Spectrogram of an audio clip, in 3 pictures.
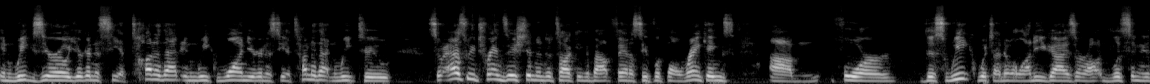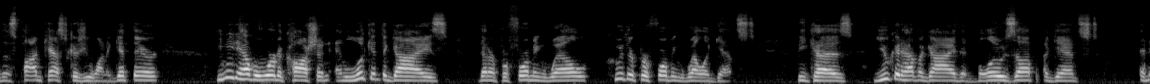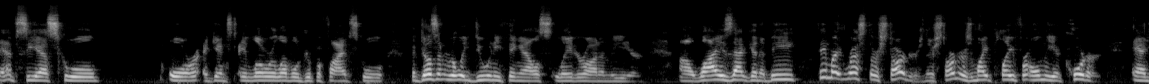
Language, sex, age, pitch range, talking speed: English, male, 30-49, 165-200 Hz, 235 wpm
